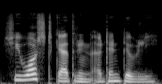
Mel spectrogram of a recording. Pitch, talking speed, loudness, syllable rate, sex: 150 Hz, 145 wpm, -18 LUFS, 7.8 syllables/s, male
